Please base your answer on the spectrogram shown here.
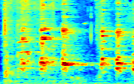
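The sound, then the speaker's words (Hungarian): A hen clucks in a quick series of short, nasal calls, about five or six bursts in a loose rhythm, fairly loud with no talking. “Tyúk. Nagyon jó.”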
